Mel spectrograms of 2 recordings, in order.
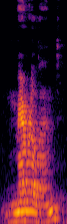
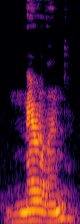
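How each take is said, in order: The two takes are said the same way.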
